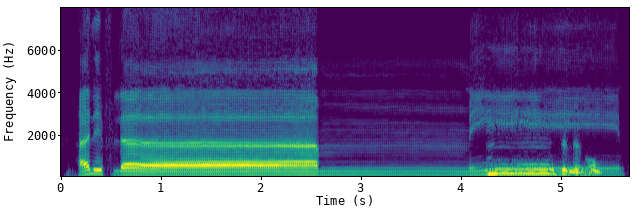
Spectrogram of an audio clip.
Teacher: Kalau alif lam mim kena tutup mulut dan kena ada dengung.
